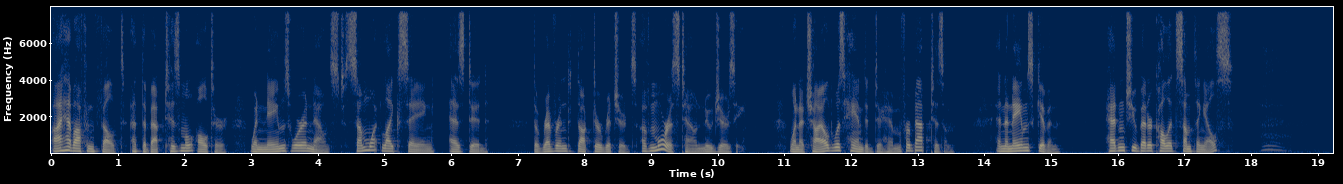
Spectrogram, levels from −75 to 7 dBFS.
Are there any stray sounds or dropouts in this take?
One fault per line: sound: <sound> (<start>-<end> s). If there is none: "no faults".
sound: sigh (18.1-19.1 s)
